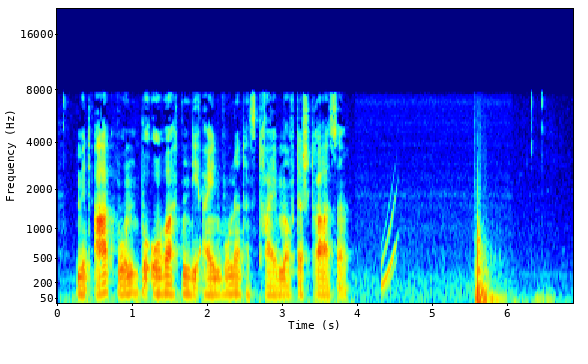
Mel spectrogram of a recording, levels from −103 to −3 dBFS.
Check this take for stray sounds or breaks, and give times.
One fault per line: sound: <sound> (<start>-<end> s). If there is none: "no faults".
sound: chirp (4.3-4.6 s)
sound: thud (5.6-6.0 s)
